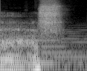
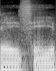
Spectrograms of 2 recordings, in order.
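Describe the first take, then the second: First: The name is spoken as a single syllable. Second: The name is spoken as two separate letters. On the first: "I reverted back to Az. I guess Az just sounds normal" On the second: "I said I'd pronounce it A Z"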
